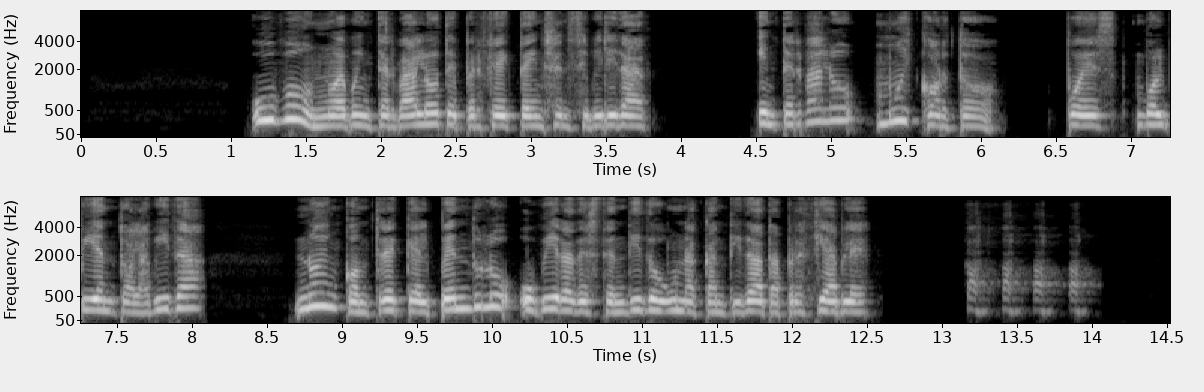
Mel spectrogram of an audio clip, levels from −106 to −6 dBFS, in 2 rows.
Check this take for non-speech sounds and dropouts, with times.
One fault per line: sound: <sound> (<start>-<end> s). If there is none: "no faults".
sound: laugh (13.2-14.1 s)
